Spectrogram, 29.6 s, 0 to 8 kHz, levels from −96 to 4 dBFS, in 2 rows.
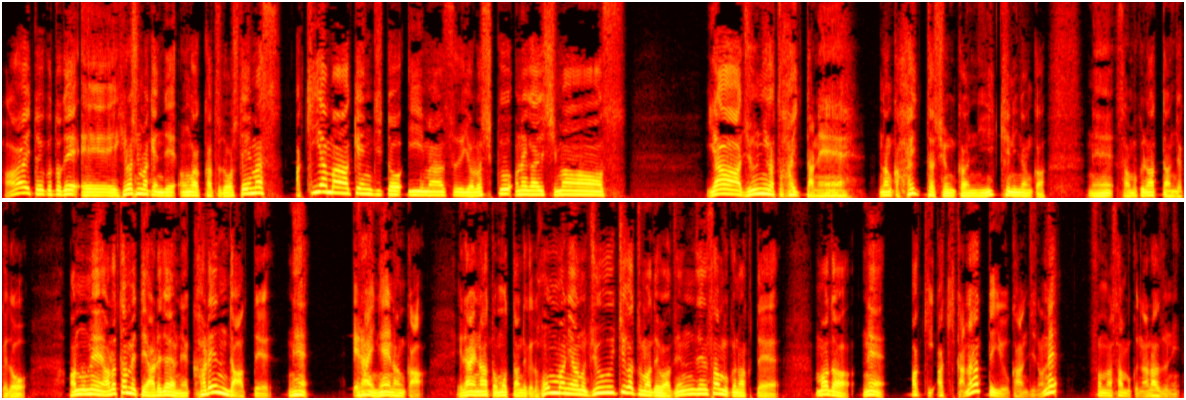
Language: Japanese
